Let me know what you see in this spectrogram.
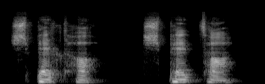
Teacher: la A centralizada es más grave, es mucho más grave que la A hacia el frente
